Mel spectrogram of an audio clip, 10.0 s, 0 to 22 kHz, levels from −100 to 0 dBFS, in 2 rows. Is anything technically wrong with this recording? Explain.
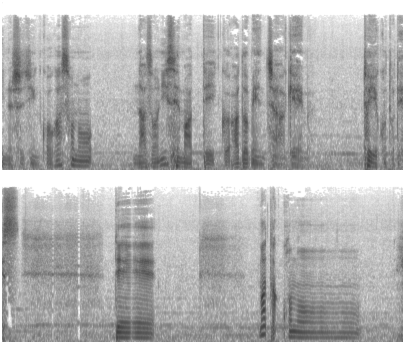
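Yes, there are two kinds of timing fault.

Three short stalls from late packets occur at 5.63–5.67 s, 5.95–6.00 s and 6.58–6.64 s. Each time a packet arrived late and the jitter buffer ran dry. The receiver held the last sound for 20, 30 and then 40 ms before resuming where it left off. Nothing is skipped, but a single sound lingers with a faint buzz or dip.

A jitter buffer slow-down runs from 7.73 to 9.61 s. To rebuild its reserve, the receiver repeated pitch periods and slivers of pauses, adding about 102 ms. Playback drops to 95% speed at unchanged pitch. Unlike the stalls' isolated holds, this is a drawl across the whole span.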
